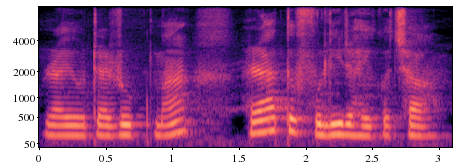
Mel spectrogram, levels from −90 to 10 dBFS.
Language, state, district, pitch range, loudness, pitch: Nepali, West Bengal, Darjeeling, 170-195 Hz, -15 LUFS, 175 Hz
